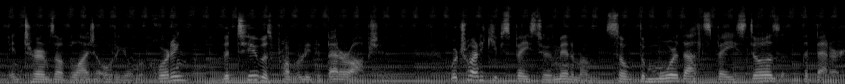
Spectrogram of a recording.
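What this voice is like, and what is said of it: Irish accent. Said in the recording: “my charming Irish accent”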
